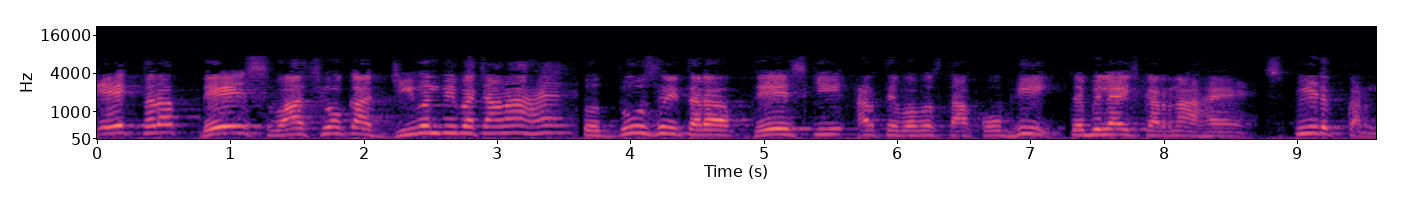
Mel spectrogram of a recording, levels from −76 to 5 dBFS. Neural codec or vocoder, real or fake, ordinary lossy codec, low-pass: none; real; none; none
